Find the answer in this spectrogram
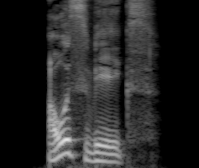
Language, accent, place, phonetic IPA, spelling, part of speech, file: German, Germany, Berlin, [ˈaʊ̯sˌveːks], Auswegs, noun, De-Auswegs.ogg
- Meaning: genitive singular of Ausweg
